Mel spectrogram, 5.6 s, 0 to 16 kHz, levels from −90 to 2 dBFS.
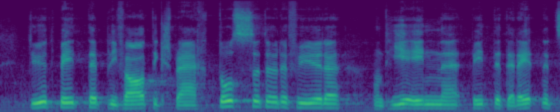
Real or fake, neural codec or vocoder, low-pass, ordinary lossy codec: real; none; 14.4 kHz; Opus, 24 kbps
